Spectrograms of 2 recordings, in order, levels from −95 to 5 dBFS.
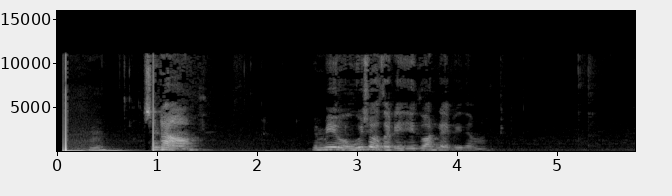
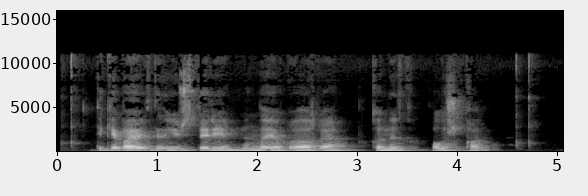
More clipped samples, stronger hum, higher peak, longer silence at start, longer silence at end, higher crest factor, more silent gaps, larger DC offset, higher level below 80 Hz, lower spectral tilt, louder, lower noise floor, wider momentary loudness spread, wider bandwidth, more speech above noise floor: neither; neither; first, 0 dBFS vs -6 dBFS; second, 0.05 s vs 0.4 s; first, 1.65 s vs 0.75 s; first, 34 dB vs 18 dB; neither; neither; first, -46 dBFS vs -62 dBFS; about the same, -5 dB/octave vs -6 dB/octave; second, -34 LUFS vs -24 LUFS; first, -79 dBFS vs -52 dBFS; first, 21 LU vs 13 LU; about the same, 11.5 kHz vs 11.5 kHz; first, 44 dB vs 28 dB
